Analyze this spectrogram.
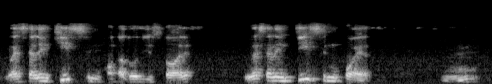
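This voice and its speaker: A man hosting a casual live chat on Bible literature, animated and acting out the voices he quotes. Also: mid-range voice, moderate pace, highs cut off. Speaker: host.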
